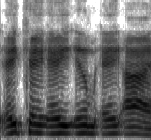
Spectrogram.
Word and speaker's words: Akamai: He has founded and led numerous impactful organizations, including Asset Builders of America, Landrich, Climb USA, aka MAI. How do we pronounce that, Bob?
